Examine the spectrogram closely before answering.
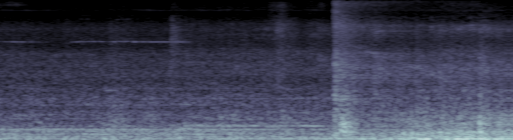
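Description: A train car hums and rumbles steadily.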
